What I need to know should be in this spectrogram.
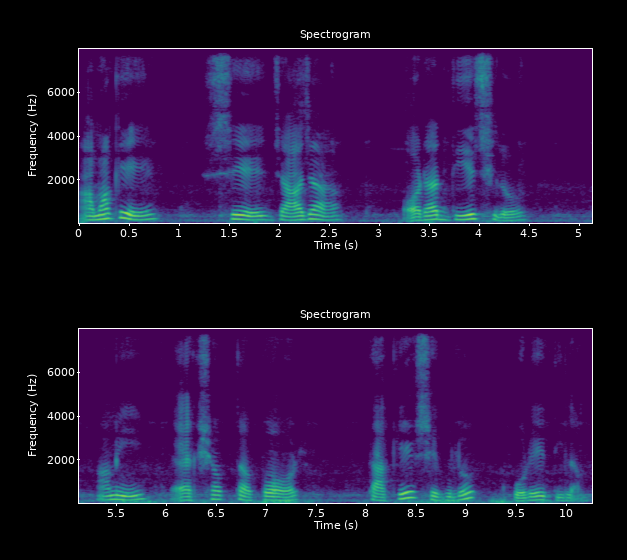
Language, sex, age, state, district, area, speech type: Bengali, female, 45-60, West Bengal, Howrah, urban, spontaneous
